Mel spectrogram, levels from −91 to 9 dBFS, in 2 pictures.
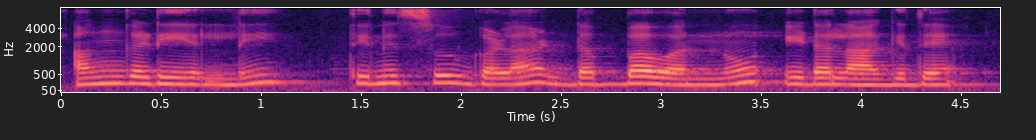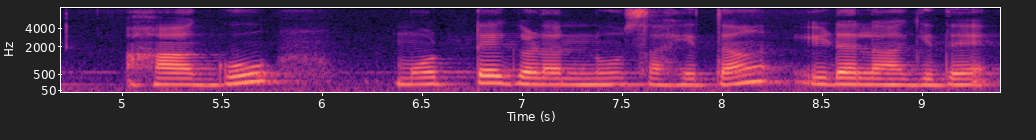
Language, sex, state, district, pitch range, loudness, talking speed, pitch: Kannada, female, Karnataka, Dharwad, 180-220 Hz, -18 LUFS, 50 wpm, 190 Hz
